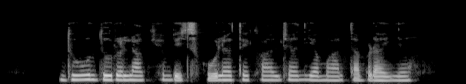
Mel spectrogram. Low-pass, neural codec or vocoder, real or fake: 7.2 kHz; none; real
